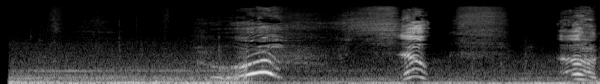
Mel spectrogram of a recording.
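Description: Low, steady rumble of a vehicle cabin, with a faint steady tone in the first two seconds. Over it a tired man gives two short voiced sighs, each rising then falling in pitch, about two and a half and four seconds in. He starts speaking just before the end.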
